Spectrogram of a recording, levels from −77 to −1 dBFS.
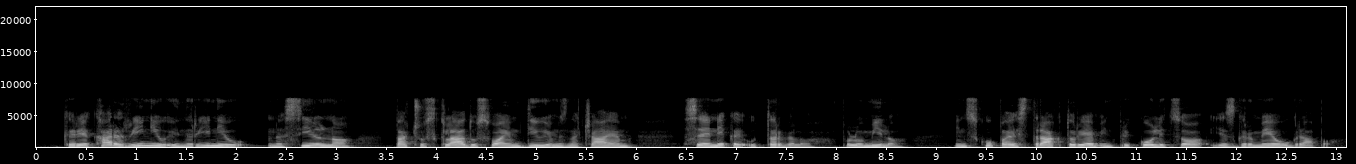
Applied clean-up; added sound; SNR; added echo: none; none; none; none.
